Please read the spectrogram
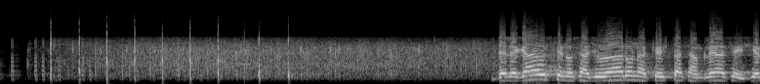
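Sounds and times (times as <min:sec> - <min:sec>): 
crowd applause: 0:00.5 - 0:05.8
speech: 0:04.9 - 0:07.5.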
